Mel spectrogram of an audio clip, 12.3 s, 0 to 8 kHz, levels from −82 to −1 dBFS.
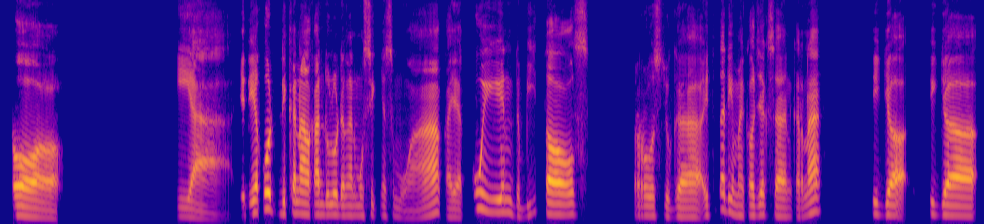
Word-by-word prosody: Betul. 115 Hz, -6 st, +4 dB, 1.5 s
Iya. 115 Hz, -1 st, -2 dB, 0.6 s
Jadi -, -, -6 dB
aku 215 Hz, +5 st, +5 dB
dikenalkan 145 Hz, -2 st, +1 dB
dulu 140 Hz, +1 st, -3 dB
dengan 130 Hz, -1 st, -6 dB
musiknya 130 Hz, -1 st, -10 dB
semua 95 Hz, -5 st, -2 dB
kayak 110 Hz, -1 st, -8 dB
Queen, 170 Hz, -6 st, -3 dB
The 125 Hz, -, -14 dB
Beatles, 140 Hz, 0 st, +3 dB, 0.6 s
terus 125 Hz, -1 st, -6 dB
juga 110 Hz, 0 st, -2 dB
itu 125 Hz, -, -11 dB
tadi 205 Hz, -4 st, -4 dB
Michael 130 Hz, 0 st, -6 dB
Jackson, 120 Hz, -4 st, -3 dB
karena -, -, 0 dB, 0.7 s
tiga 145 Hz, -3 st, +1 dB, 0.3 s
tiga, 130 Hz, -3 st, +4 dB
130 Hz, 105 wpm, -24 LUFS, 120-145 Hz, 1.5 s, aku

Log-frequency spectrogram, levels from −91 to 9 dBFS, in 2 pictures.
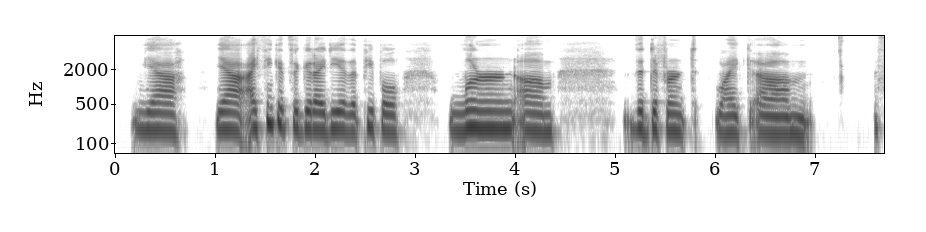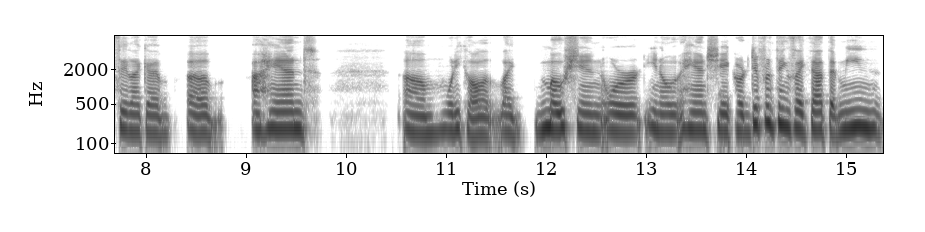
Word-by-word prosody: Yeah. 175 Hz, -4 st, -2 dB, 0.4 s
Yeah, 180 Hz, -1 st, +2 dB
I 185 Hz, -, +2 dB
think 220 Hz, +5 st, +1 dB
it's 210 Hz, -2 st, -1 dB
a 190 Hz, -, 0 dB
good 185 Hz, +1 st, -1 dB
idea 180 Hz, +1 st, +1 dB
that 165 Hz, 0 st, -5 dB
people 170 Hz, -5 st, -3 dB, 0.5 s
learn, 185 Hz, +1 st, +2 dB
um, 165 Hz, -2 st, -2 dB, 0.7 s
the 185 Hz, -2 st, -3 dB
different, 170 Hz, -3 st, -3 dB, 0.2 s
like, 155 Hz, -2 st, -4 dB
um 150 Hz, -3 st, -1 dB, 0.6 s
say, 185 Hz, -, -2 dB
like, 165 Hz, 0 st, -2 dB
a 155 Hz, -2 st, -1 dB, 0.2 s
a 160 Hz, -2 st, 0 dB, 0.4 s
a 180 Hz, -, +3 dB
hand, 185 Hz, 0 st, +2 dB, 0.9 s
um, 160 Hz, -1 st, -1 dB
what 170 Hz, -, 0 dB
do 175 Hz, -, +1 dB
you -, -, -1 dB
call 140 Hz, +2 st, +1 dB
it, 140 Hz, -, -6 dB
like, 160 Hz, -3 st, -4 dB, 0.2 s
motion 175 Hz, -2 st, +3 dB
or, 165 Hz, -1 st, +1 dB
you 200 Hz, -3 st, -2 dB
know, 165 Hz, -1 st, -1 dB
handshake 175 Hz, -1 st, 0 dB
or 175 Hz, -, +2 dB
different 220 Hz, +4 st, +4 dB
things 200 Hz, -3 st, +5 dB
like 175 Hz, -4 st, +2 dB
that 180 Hz, -1 st, +3 dB
that 165 Hz, -, +1 dB
mean 185 Hz, -1 st, +5 dB
175 Hz, 160 wpm, -24 LUFS, 165-185 Hz, 0.9 s, things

